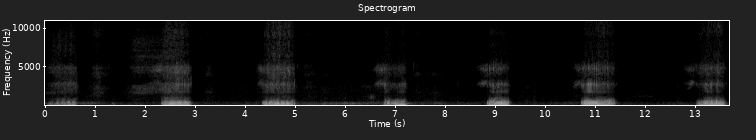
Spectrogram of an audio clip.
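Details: Sleeping French bulldog snoring loudly and rhythmically, about six snores over fourteen seconds, roughly one every two seconds: snoring.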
